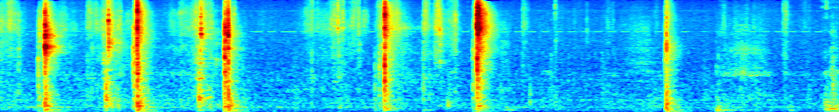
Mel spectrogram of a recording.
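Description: Tarot cards being handled and shuffled by hand: a string of sharp, irregular card snaps and taps, several close together in the first couple of seconds, then a few more spaced out, the loudest about halfway through.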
